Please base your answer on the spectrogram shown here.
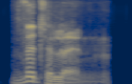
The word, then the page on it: vitellin: British English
